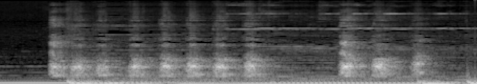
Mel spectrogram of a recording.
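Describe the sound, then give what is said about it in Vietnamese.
A dog barks on a misty road at night, a long series of sharp, mid-pitched woofs in rapid succession, loud and alone, with a short pause before a final burst of barks. “Loáng thoáng nghe có tiếng một con chó nó sủa ông ổng.”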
